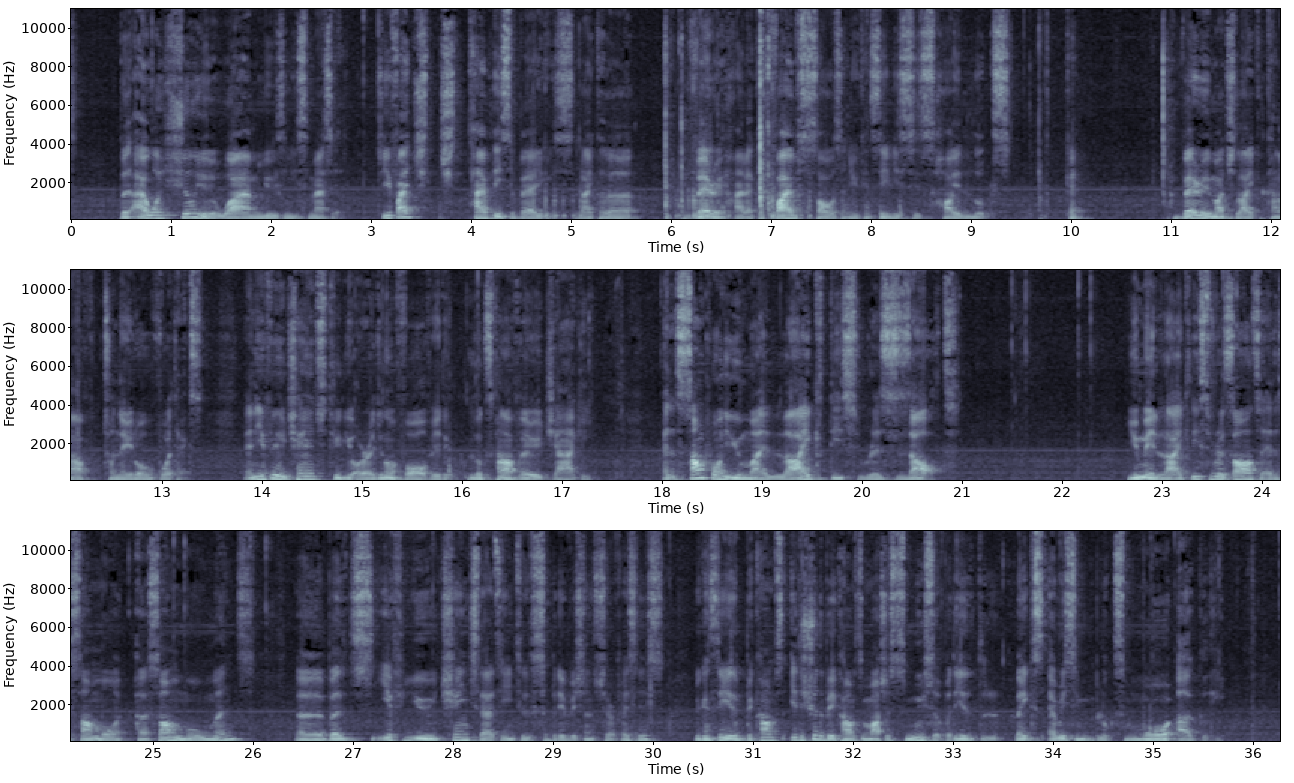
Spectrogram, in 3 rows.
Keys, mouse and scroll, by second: 0.0 drag, 1.9 scroll up 1, 1.9-3.0 middle drag, 3.0 click, 3.4-6.3 drag, 6.3 0, 6.5 0, 8.1-11.1 ctrl+middle drag, 11.4-13.1 middle drag, 13.1 click, 16.2 click, 21.6 click, 22.3 click, 23.7 click, 25.3 click, 30.3-33.0 ctrl+middle drag, 33.0 click, 35.3-36.2 middle drag.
